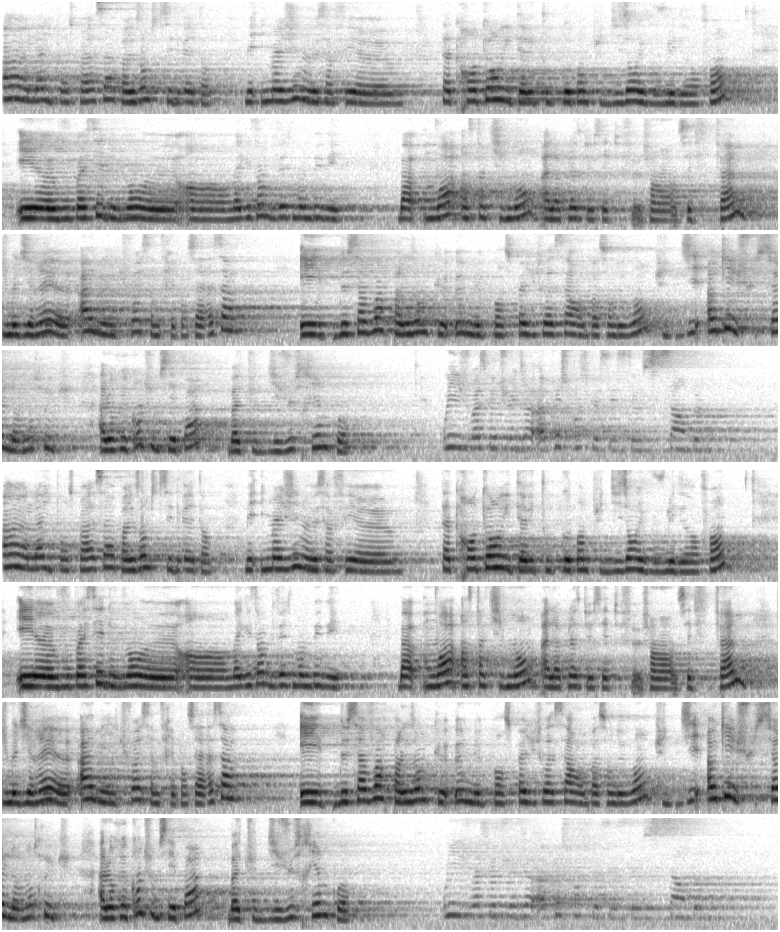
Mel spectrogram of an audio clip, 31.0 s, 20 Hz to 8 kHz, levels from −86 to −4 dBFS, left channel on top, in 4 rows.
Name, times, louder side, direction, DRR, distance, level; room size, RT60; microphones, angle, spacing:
voice 1, 0.0-2.1 2.4-4.0 4.4-7.3 7.9-11.2 11.7-15.3 15.5-17.9 18.5-23.9 24.2-26.8, right 2 dB, 35° right, 9 dB, 0.7 m, -21 dB
voice 2, 27.7-30.4, left 1 dB, 60° left, -1 dB, 2.4 m, -37 dB
27.0 x 15.0 x 8.2 m, 2.9 s
head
